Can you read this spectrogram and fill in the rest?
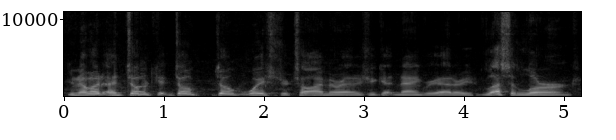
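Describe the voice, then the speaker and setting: A man's voice: a little high, moderate pace. A man hosting a casual livestream chat, given to wry mock-formal pronouncements.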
